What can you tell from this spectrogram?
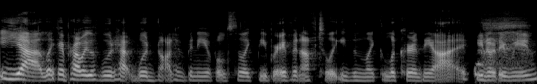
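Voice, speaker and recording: A woman talks at a very fast pace with hardly any pauses, using vocal fry and a bright, sharp tone at medium pitch. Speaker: podcast co-host. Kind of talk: casual chat. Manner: animated, lots of filler 'like'.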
